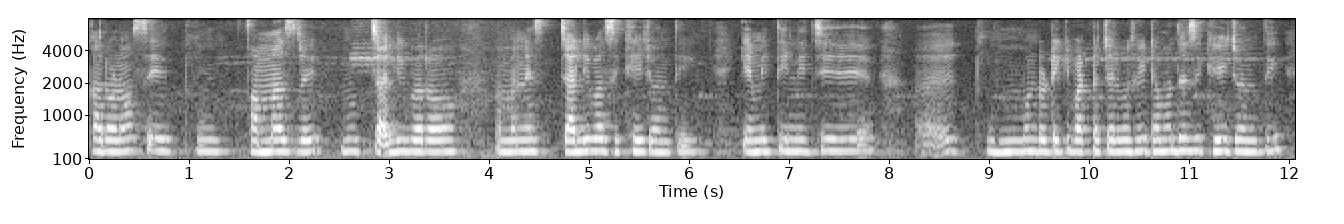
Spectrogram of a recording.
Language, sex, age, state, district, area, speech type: Odia, female, 18-30, Odisha, Kendrapara, urban, spontaneous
